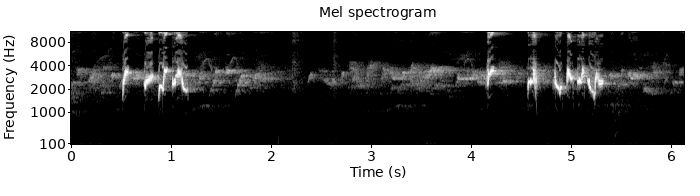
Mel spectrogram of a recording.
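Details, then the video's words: Long-phrased, light-voiced wild song of a red-whiskered bulbul: two bright rapid warbling phrases near 1 and 5 seconds, linked by quiet continuous twitter. "เพลงป่าๆ สำนวนยาวปากเบา ฟังเพลิน#นกกรงหัวจุก"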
